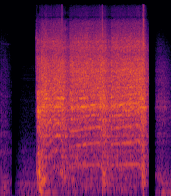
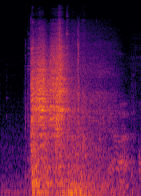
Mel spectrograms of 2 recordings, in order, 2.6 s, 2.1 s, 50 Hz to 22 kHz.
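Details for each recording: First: 1979 GMC Sierra abandoned for 25 years, cranked during a compression test: harsh metallic grind for about a second and a half and the engine never catches; the starter motor is failing and sounds terrible. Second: 1979 GMC Sierra after the starter was replaced: short, clean crank with no grinding or gear clash, then the whir dies away evenly; the starter grinding problem is fixed.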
